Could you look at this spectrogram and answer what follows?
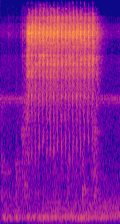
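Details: Cucak kinoi delivering one 'tembakan' burst: a shrill, very high rattling trill of about fifteen quick, even pulses over roughly one and a half seconds, then silence.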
